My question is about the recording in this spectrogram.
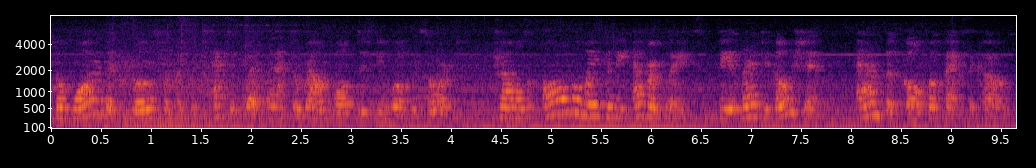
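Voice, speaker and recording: A woman's pre-recorded announcement plays through a small gondola cabin's loudspeaker, muffled and thin. Her delivery is a cheerful tour-guide lilt with a lively, swooping pitch set a little high. The voice rings around the cabin with heavy echo and arrives from a distance. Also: moderate pace, noisy background. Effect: played over a cabin loudspeaker. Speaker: transit announcer. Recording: echoey, muffled loudspeaker picked up from afar.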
